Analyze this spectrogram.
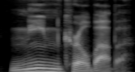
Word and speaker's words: Neem Karoli Baba: And there, he meets his guru, Neem Karoli Baba. Right, whom Das affectionately pronounces as Neen Curl Baba.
